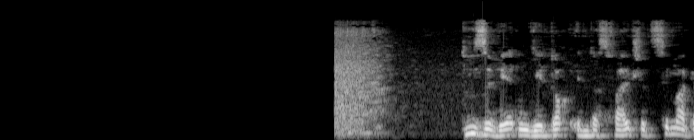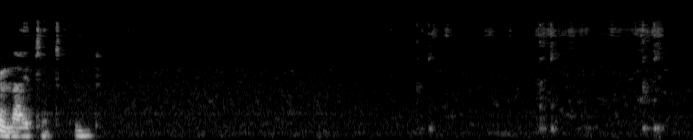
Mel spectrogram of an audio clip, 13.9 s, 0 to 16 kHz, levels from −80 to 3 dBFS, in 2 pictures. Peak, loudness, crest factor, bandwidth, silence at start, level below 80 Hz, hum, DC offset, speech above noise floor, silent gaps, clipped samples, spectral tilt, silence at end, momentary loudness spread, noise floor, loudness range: 0 dBFS; -14 LUFS; 18 dB; 9.6 kHz; 3.35 s; -56 dBFS; none; under 0.1%; 55 dB; none; under 0.1%; -5.5 dB/octave; 6.05 s; 22 LU; -68 dBFS; 13 LU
